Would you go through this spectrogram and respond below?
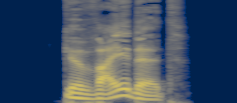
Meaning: past participle of weiden
- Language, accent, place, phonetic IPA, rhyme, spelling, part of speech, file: German, Germany, Berlin, [ɡəˈvaɪ̯dət], -aɪ̯dət, geweidet, verb, De-geweidet.ogg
